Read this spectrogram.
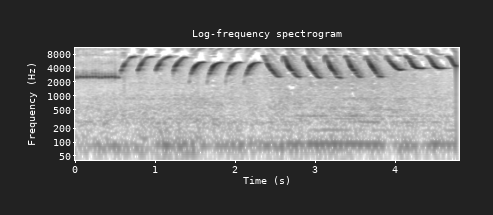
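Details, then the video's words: Canary singing for training starts with a rapid low buzzy roll, then launches into long series of loud arched whistles, first rising then falling, at roughly four notes each second. "Active canary singing makes your canary sound"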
